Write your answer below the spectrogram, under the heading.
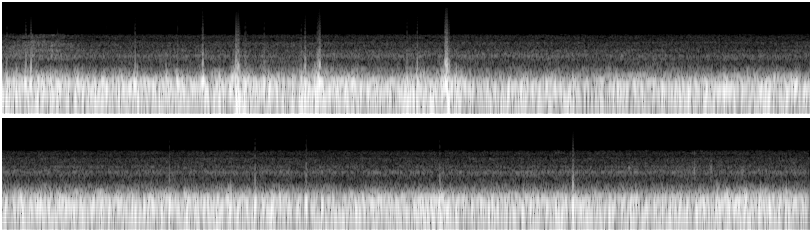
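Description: Motorcycle riding along at a steady speed: a continuous low rumble of engine and wind on the onboard microphone, with no change in engine speed.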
